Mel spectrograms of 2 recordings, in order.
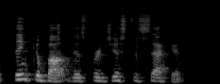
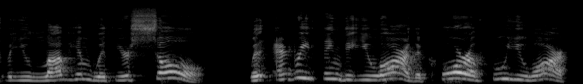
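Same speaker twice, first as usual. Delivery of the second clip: higher-pitched, impassioned sermon delivery; emphatic preaching; 6 semitones higher, 3 dB louder than usual. Real, not acted. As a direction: preach it fervently, pitch lifted, driving the point home. Preacher drives home his main exhortation.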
